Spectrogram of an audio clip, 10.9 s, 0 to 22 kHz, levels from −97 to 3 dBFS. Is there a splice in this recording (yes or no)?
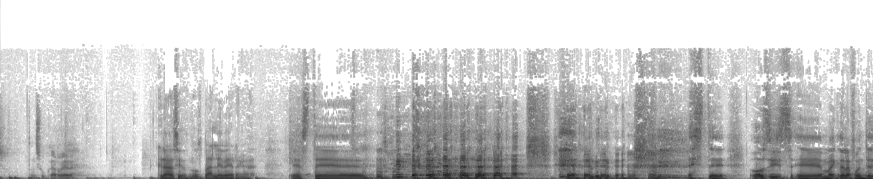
no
